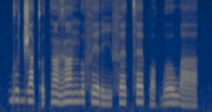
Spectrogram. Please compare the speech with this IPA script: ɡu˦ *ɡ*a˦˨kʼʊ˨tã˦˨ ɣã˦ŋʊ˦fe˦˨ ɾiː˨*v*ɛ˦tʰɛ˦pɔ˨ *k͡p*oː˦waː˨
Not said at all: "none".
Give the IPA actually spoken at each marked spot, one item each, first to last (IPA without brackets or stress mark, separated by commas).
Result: d͡ʒ, f, ɡ͡b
